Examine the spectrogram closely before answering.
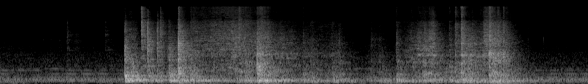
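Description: Thin metal oven drip tray being handled and slid into the bottom of a countertop oven, scraping and rattling for about four seconds.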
